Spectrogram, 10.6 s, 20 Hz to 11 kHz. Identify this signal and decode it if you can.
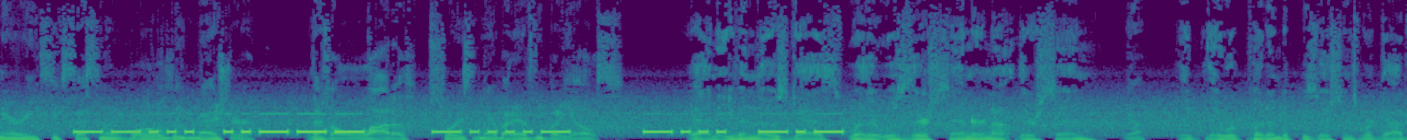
Morse code, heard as a keyed tone, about 18 wpm, 700 Hz, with speech in English. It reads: 72 - BK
